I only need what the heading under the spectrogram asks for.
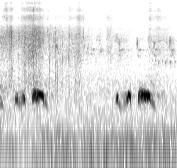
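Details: Spotted dove near a trap, calling two short cooing phrases, each a soft double note and then a longer, rough, drawn-out coo, with a pause between the phrases. Faint chirps from other birds and low background rumble.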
